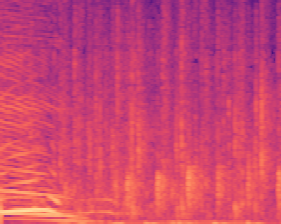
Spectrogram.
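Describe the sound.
Audience applause at a recording of the show 西坛路站着说, welcoming a new performer to the stage: a brief sustained voiced tone fades out, then the crowd claps steadily in a dense, even patter at moderate loudness until the end.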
